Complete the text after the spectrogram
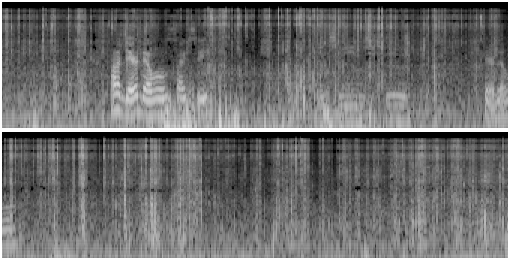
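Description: Plastic sleeves crinkle and rustle as gloved hands flip through them.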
